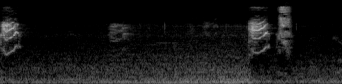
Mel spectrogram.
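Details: Female double-collared seedeater calling to warm up males, tui tui style. Brief, very high chirps with quick sweeping inflections: one at the start, a fainter note just after one second, then a close pair near the end, over a quiet background.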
